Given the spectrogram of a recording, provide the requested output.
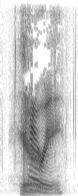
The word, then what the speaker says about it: HXRY: H-X-R-Y. – Remember that, H-X-R-Y. – Which is pronounced Harry.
